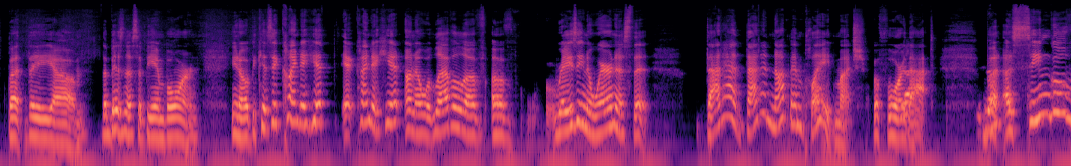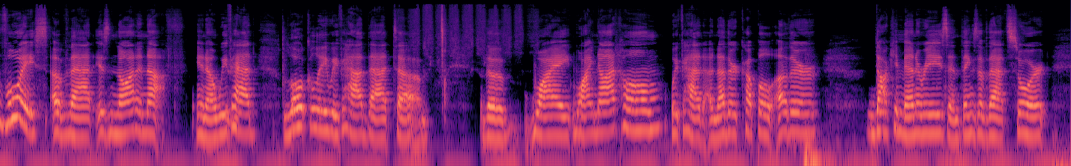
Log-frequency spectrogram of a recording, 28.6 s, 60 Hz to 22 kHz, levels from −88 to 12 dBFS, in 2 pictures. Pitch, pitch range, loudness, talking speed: 185 Hz, 175-220 Hz, -17 LUFS, 150 wpm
